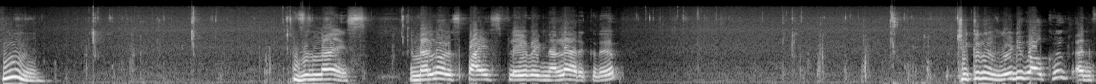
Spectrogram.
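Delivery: talking between bites; words muffled by food; mouth full, chewing. Real, not acted. Seen 2: Holds chicken at mouth, jaw moving, eating throughout the clip.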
